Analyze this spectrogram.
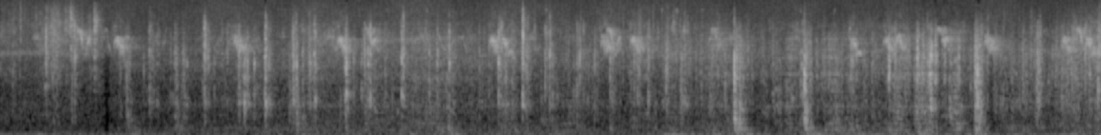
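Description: Horses' hooves and a horse-drawn carriage's wheels clatter on stone paving.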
